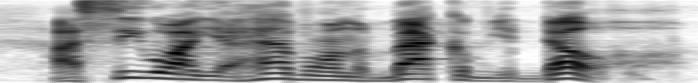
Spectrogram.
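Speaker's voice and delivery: put-on Southern accent, laid on thick. Retelling what a grandfather said on seeing a poster: imitating a thick Southern accent. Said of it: "he had a thick Southern accent".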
